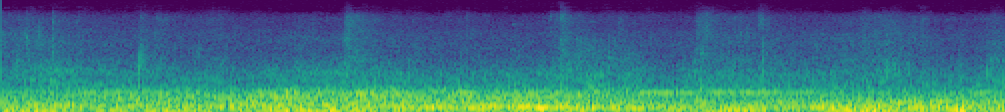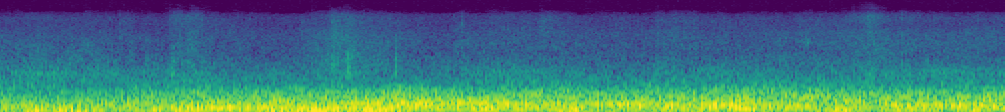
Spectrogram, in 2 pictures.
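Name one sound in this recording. Wind rustles through the trees outdoors.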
